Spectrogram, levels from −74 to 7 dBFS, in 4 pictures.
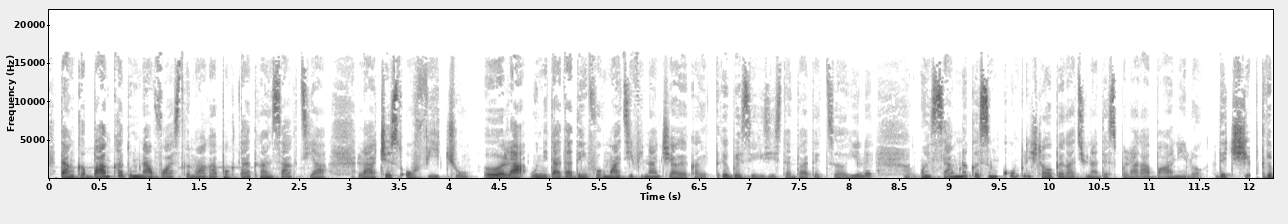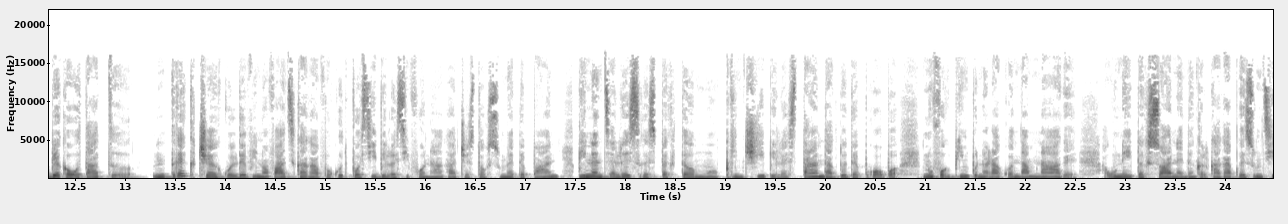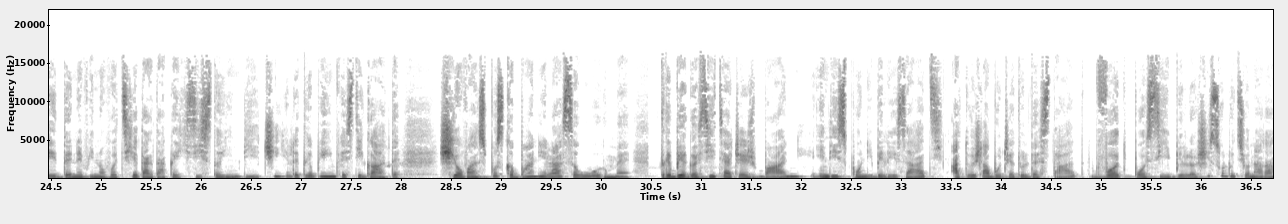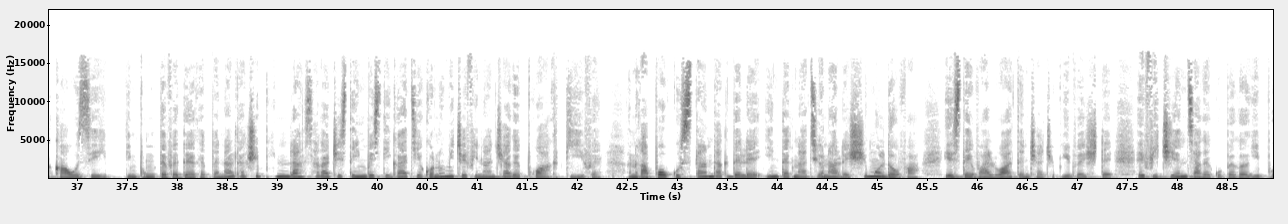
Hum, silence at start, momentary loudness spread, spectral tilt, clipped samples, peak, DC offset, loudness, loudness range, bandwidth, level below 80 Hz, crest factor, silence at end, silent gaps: none; 0 s; 10 LU; -3.5 dB/octave; under 0.1%; -4 dBFS; under 0.1%; -29 LUFS; 5 LU; 16.5 kHz; -52 dBFS; 24 dB; 0 s; none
